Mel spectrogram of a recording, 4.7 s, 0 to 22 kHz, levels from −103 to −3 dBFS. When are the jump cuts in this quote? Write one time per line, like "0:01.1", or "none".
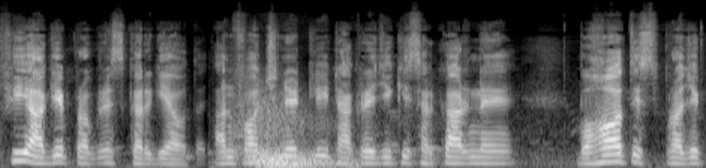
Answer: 0:01.3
